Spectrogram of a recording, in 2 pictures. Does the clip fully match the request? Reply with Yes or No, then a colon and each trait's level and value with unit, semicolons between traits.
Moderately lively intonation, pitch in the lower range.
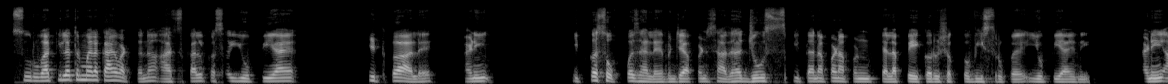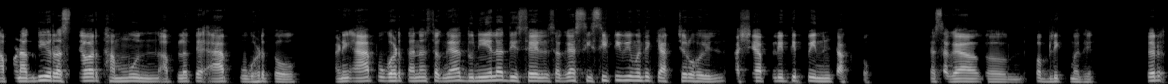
No: average, 3.6 semitones; medium, 145 Hz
